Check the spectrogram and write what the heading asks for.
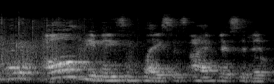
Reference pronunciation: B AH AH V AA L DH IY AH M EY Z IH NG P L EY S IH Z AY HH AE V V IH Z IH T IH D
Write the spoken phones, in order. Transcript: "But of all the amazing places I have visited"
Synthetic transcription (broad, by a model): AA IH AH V AA L DH IY AH M EY Z IH NG P L EY S IH Z AY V V IH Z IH T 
